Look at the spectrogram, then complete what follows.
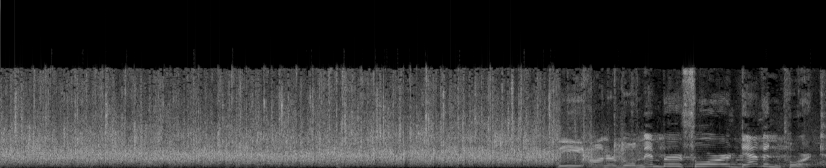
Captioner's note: applause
